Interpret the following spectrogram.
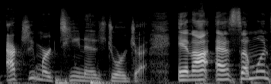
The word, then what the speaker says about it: Martinez: anybody from Augusta it's I know you guys pronounce it martinz martinz Georgia it's actually Martinez Georgia and I as someone from Georgia I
